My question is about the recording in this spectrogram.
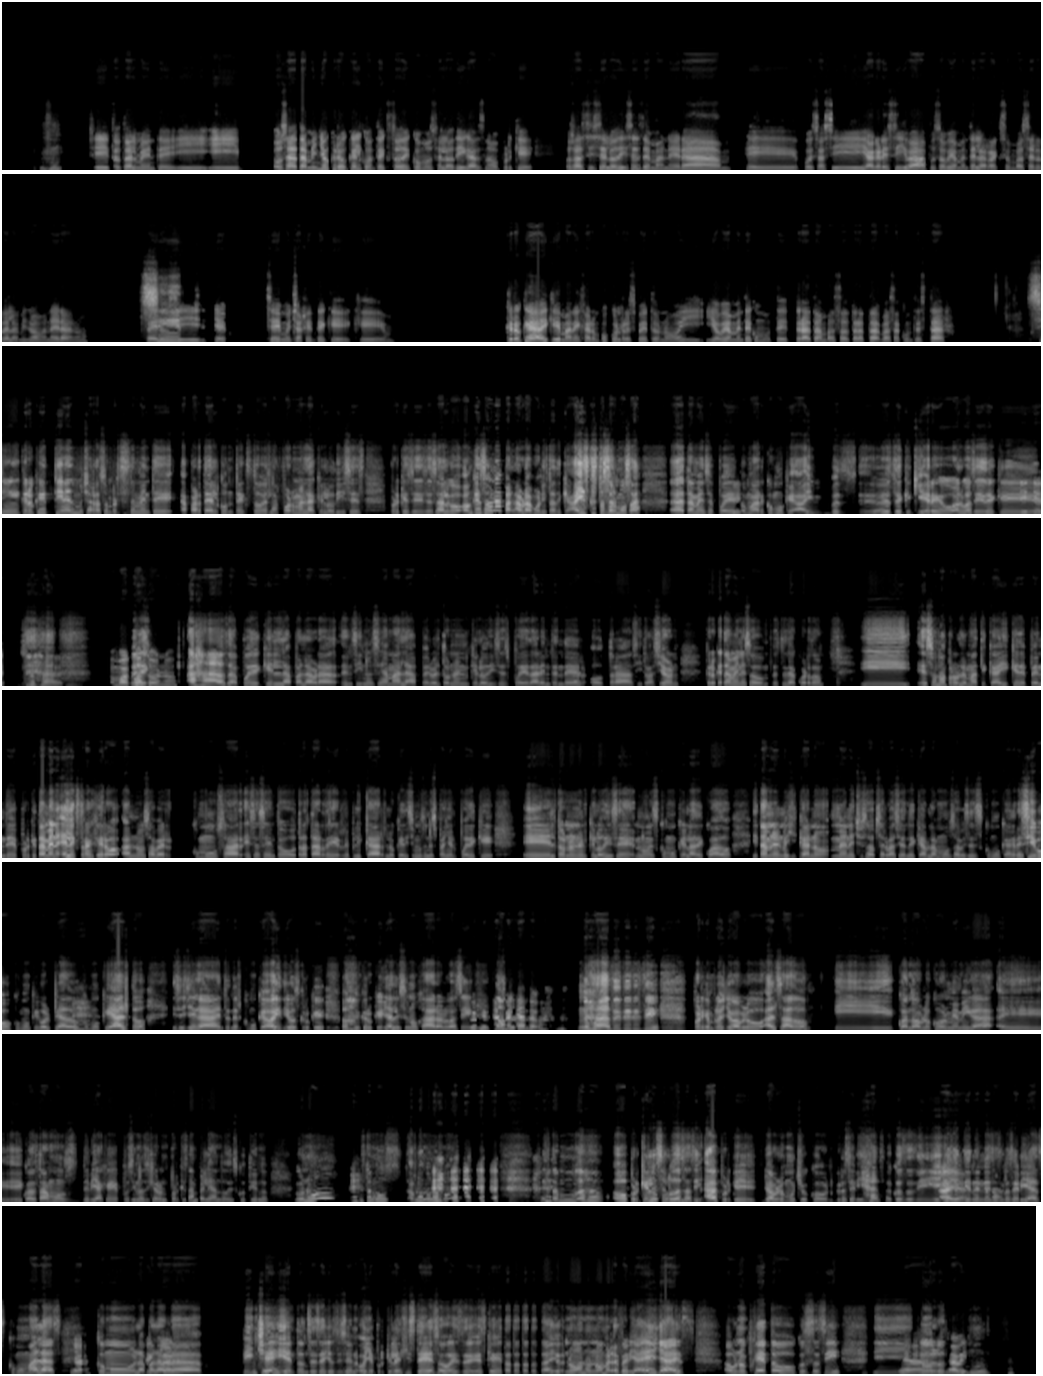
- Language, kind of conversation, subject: Spanish, podcast, ¿Qué gestos son típicos en tu cultura y qué expresan?
- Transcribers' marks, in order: tapping; chuckle; chuckle; other noise; laugh; unintelligible speech; laughing while speaking: "groserías o cosas así"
